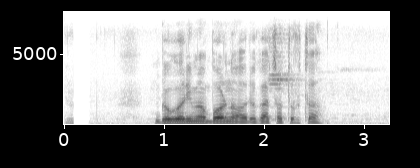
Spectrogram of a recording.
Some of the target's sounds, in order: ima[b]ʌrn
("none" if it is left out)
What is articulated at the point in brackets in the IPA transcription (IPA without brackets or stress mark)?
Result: b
